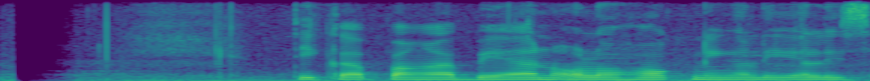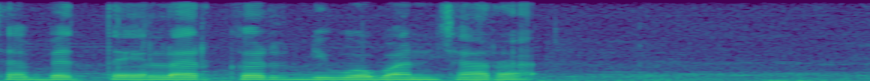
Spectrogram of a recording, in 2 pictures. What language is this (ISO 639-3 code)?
sun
